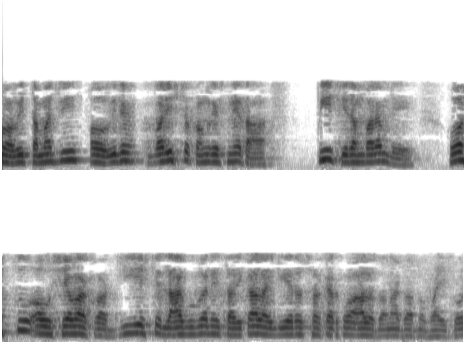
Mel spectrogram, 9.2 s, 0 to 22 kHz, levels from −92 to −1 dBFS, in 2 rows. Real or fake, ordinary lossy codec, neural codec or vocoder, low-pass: real; AAC, 16 kbps; none; 3.6 kHz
